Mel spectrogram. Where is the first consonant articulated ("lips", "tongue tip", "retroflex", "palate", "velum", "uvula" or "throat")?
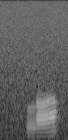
velum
